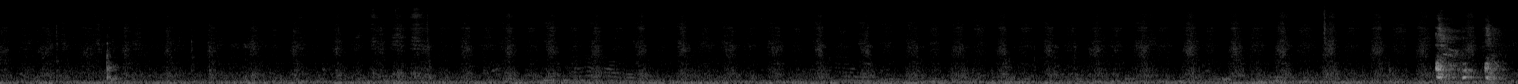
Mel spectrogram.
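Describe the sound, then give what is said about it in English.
Rapid, rhythmic panting breaths through the nose with the tongue tucked in, done as a breathing exercise, a steady run of short, breathy puffs repeating quickly and evenly for the whole stretch, moderately loud, with no talking over them. “Stick out your tongue and pant like a dog. Good, now tuck your tongue in and do the same breathing through the nose.”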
